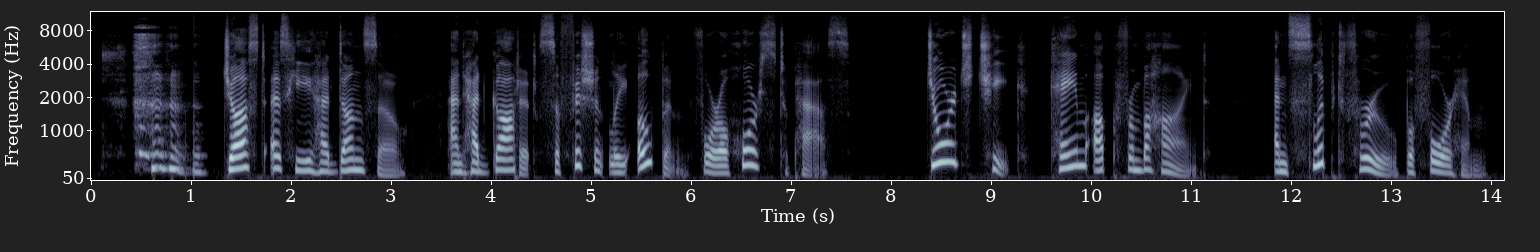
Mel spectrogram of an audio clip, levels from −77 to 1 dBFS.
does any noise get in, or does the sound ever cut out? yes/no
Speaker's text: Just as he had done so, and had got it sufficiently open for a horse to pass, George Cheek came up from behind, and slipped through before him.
yes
